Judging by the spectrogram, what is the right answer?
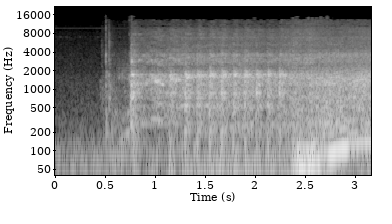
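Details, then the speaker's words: Older Jeep Cherokee XJ 4.0 before the throttle body fix: cranks, catches and holds a fast idle that climbs further instead of settling. High idle from the throttle plate setting. "now if you have an older Jeep that has high idle problems like most of us do then I'm gonna show you how to fix it for free"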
